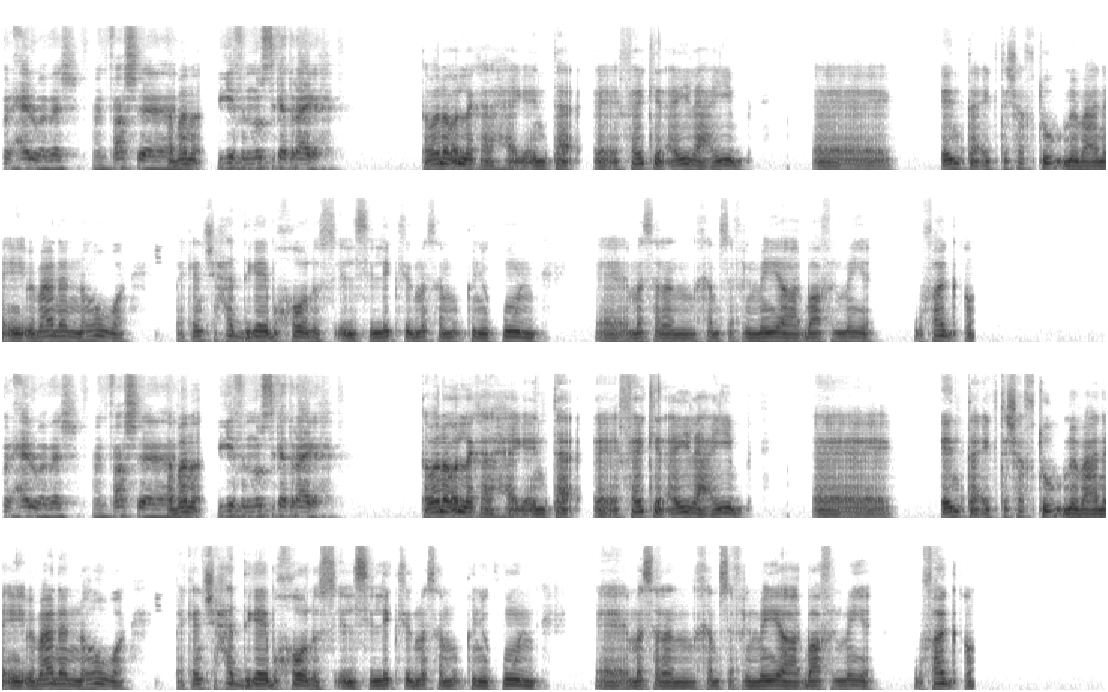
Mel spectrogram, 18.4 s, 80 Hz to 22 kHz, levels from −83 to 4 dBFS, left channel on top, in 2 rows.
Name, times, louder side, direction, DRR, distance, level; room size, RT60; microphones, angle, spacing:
voice 1, 0.0-1.5 1.8-2.8, right 1 dB, 10° right, 4.6 m, -26 dB
voice 2, 3.5-6.2 6.7-7.4 7.8-10.2 10.6-13.7 14.1-16.5 16.8-17.3, right 2 dB, 85° right, 2.4 m, -21 dB
head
